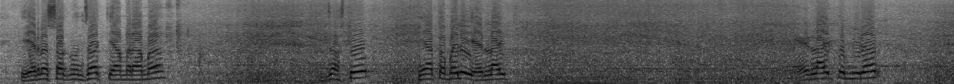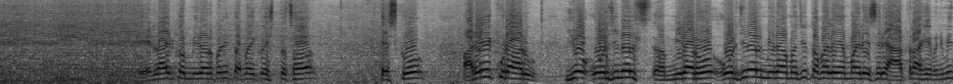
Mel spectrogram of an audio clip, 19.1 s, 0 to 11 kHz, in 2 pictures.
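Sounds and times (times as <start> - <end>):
man talking: 0.0 - 1.7, 3.2 - 5.1, 7.8 - 9.0, 10.9 - 19.0
passing traffic: 0.0 - 18.8
heavy vehicle rumbling past: 1.8 - 14.4.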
